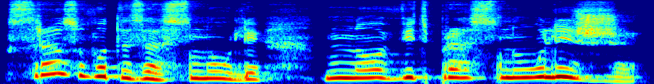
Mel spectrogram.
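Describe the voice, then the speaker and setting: A woman's voice: high voice, expressive, a little slow, mellow, pitched above the performer's own voice. A woman voicing a fussy little house-spirit granny. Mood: fussing. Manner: folksy, doting, exclamatory.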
